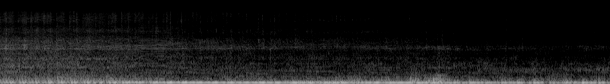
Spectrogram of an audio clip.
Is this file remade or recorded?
remade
